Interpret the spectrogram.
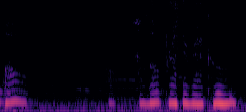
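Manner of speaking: barely audible frightened reply; timid mouse. Acted. Startled little mouse answering Raccoon, very soft and timid. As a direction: shrink away as you speak.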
